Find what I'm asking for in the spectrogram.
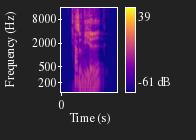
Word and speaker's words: Camille: Camille, sowie, ja. wie Kamillentee.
